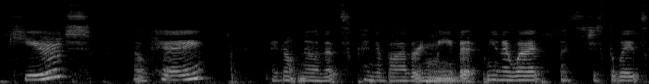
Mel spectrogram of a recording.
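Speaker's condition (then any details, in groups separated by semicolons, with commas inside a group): No condition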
